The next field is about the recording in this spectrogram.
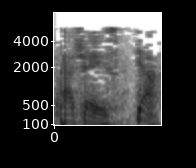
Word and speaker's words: Paget's: You said Paget's disease, correct? – Is that how you say it? Thank you. – Paget's, yeah, P-A-G-E-T.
